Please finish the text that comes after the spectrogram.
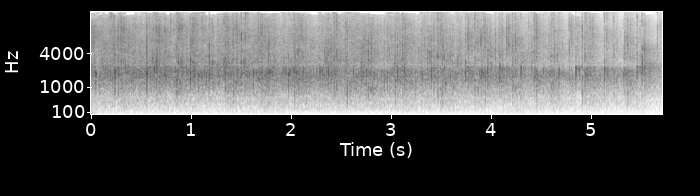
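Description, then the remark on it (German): Steady applause in a church service, given to God for a man who can walk again: a dense crackle of many hands clapping at once that holds at an even, fairly loud level for several seconds with no talking over it. “Gott verdient täglich Applaus für das.”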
